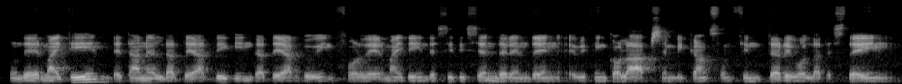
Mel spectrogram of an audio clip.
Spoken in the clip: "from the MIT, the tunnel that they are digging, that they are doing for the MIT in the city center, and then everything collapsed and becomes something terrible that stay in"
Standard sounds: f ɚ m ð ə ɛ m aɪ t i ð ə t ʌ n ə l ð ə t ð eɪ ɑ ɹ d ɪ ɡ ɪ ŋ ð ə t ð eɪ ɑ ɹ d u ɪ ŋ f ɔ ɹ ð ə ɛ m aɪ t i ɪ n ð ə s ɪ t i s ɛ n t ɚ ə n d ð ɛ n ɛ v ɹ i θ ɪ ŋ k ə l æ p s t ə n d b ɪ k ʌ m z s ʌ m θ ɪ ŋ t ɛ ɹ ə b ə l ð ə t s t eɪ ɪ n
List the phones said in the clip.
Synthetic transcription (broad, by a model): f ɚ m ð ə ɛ m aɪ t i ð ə t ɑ n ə l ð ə t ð eɪ ɑ ɹ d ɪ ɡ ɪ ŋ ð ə t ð eɪ ɑ ɹ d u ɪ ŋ f ɔ ɹ ð ə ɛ m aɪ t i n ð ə s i t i s ɛ n t ɚ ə n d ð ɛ n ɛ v ɹ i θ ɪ ŋ k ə l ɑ p s ə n b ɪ k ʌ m s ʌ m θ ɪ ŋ t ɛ ɹ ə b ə l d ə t s t eɪ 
